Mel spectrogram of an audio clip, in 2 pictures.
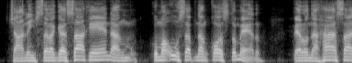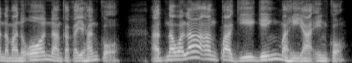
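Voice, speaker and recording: A man's voice: fairly high pitch, no room sound, close to an everyday voice. An actor playing a hurt, earnest young Filipino man narrating his life in a radio drama.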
